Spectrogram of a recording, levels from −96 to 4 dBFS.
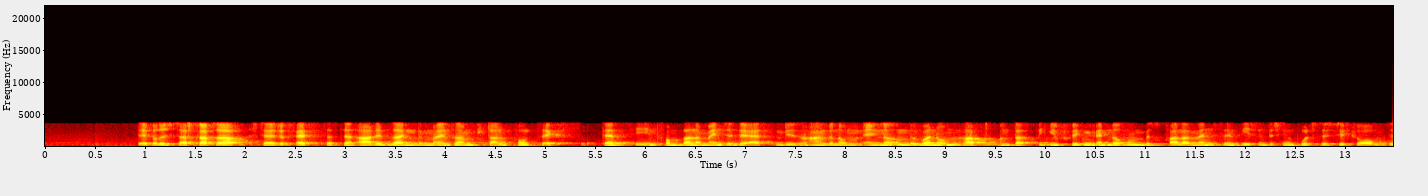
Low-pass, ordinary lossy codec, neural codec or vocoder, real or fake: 3.6 kHz; none; codec, 16 kHz, 1 kbps, X-Codec, HuBERT features, trained on balanced general audio; fake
